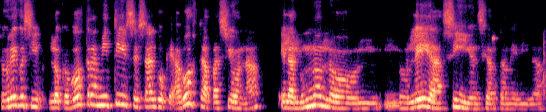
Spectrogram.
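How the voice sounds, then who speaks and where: A woman's very slow, medium-pitched speech with hardly any pauses, very wide pitch swings and big swings in loudness. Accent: Rioplatense. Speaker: interview guest. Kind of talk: casual conversation.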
